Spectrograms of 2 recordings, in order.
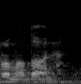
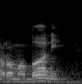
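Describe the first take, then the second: First: The word ends with the syllable na. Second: The word ends with the syllable ni. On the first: The speaker calls it wrong. "ataupun Ramadhana" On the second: The speaker calls it right. "jadi harus dibaca Ramadhani"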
